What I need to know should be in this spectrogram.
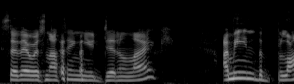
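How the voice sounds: Pitch varies by an ordinary amount in this natural reading voice.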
